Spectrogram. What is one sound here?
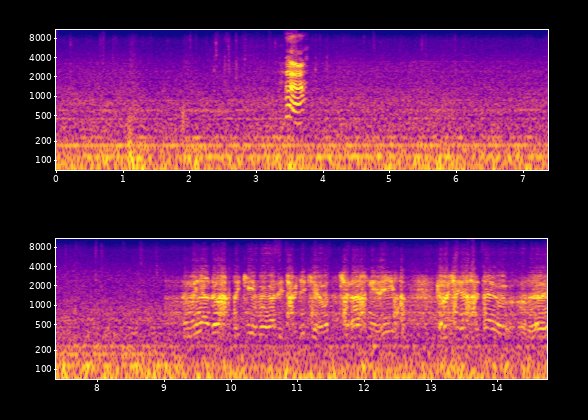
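A truck engine drones steadily inside the cab.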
